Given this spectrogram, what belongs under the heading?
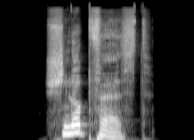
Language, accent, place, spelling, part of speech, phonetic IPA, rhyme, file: German, Germany, Berlin, schnupfest, verb, [ˈʃnʊp͡fəst], -ʊp͡fəst, De-schnupfest.ogg
- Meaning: second-person singular subjunctive I of schnupfen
